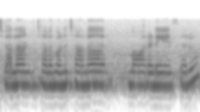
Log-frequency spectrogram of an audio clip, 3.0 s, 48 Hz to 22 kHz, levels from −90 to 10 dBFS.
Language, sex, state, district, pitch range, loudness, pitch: Telugu, female, Andhra Pradesh, Chittoor, 210-220 Hz, -31 LUFS, 215 Hz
